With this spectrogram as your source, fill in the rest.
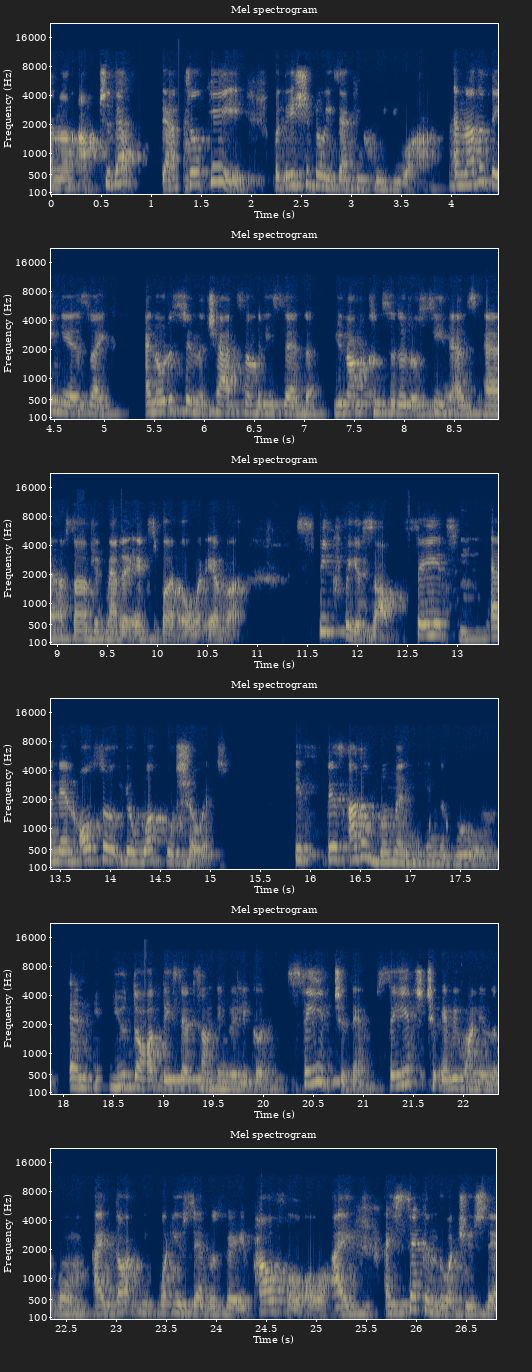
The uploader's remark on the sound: Woman in Mining Webinar Series 1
